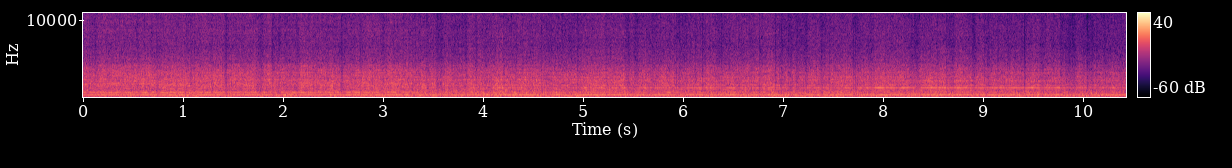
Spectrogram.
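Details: 1989 Evinrude 25 hp longshaft remote two-stroke outboard after a carburetor swap, wide open on a windy lake: clean, steady buzz at constant speed over wind and water noise; it pulls smoothly and sounds healthy, though the canopy may slow the boat.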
